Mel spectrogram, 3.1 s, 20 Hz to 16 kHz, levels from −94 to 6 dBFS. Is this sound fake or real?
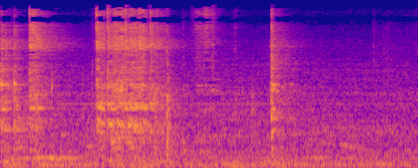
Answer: real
